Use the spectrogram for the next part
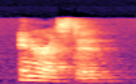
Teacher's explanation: Sometimes the T sound is omitted altogether.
